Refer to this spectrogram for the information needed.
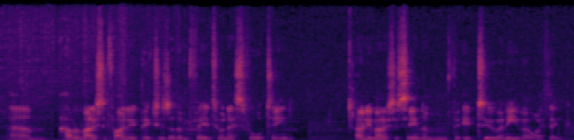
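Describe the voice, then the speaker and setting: Faint music plays in the background while a man with fairly low pitch speaks with ordinary pitch variation. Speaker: car channel host. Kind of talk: casual vlog chat. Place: home room. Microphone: camera far.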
